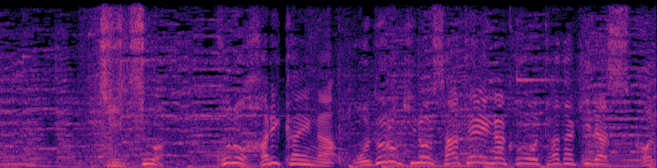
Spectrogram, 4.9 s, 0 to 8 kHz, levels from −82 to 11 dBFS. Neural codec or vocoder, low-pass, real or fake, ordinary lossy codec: none; none; real; none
